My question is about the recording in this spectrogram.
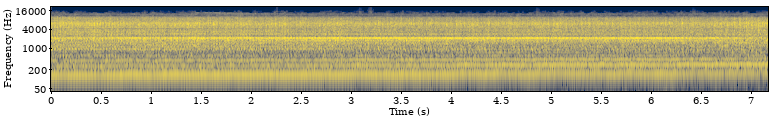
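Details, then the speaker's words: Cheap used Yamaha WaveRunner two-stroke on new mixed gas, after the fuel valve was switched from off to on: steady, buzzy running at constant pitch with no misses or surging; engine runs normally. "n you know what she runs all right"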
